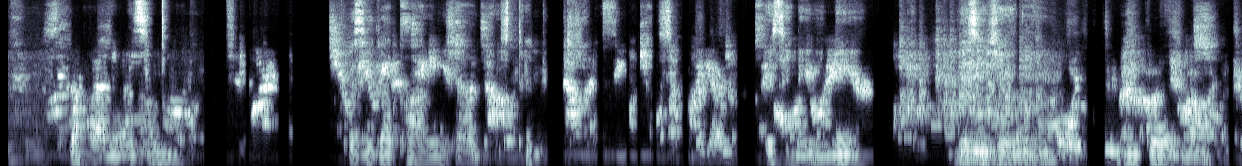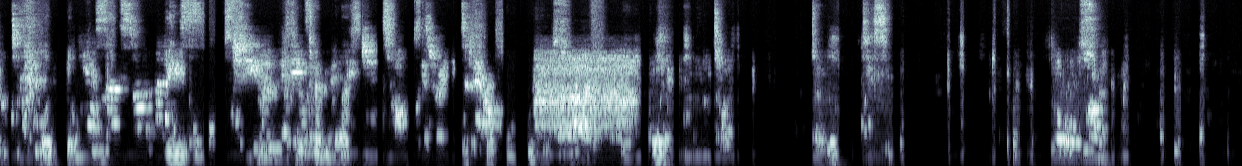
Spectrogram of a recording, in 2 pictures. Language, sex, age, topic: North Ndebele, female, 50+, health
